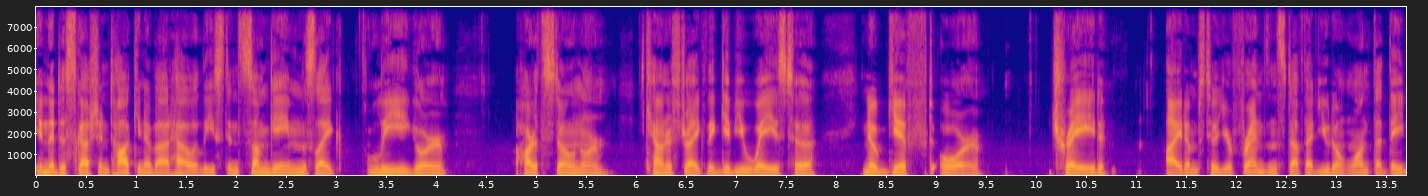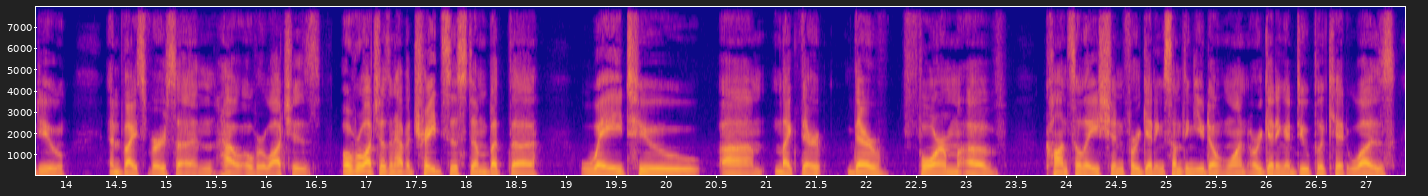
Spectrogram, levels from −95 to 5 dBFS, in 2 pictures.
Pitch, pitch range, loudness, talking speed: 95 Hz, 90-100 Hz, -20 LUFS, 165 wpm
